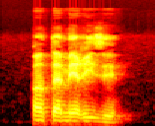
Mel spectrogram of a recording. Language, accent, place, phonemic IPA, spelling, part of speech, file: French, France, Lyon, /pɛ̃.ta.me.ʁi.ze/, pentamériser, verb, LL-Q150 (fra)-pentamériser.wav
- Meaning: to pentamerize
